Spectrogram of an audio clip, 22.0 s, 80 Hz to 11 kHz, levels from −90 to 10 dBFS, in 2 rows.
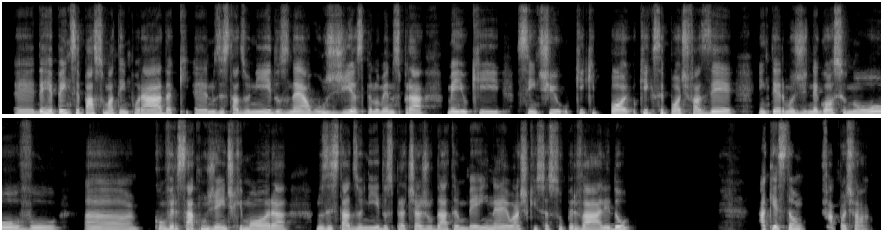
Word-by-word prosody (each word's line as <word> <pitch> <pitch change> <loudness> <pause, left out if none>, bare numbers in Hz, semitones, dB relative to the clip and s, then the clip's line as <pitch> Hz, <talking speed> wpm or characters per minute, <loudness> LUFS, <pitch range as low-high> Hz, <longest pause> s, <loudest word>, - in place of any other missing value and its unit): eh, 175 -1 -3
de 210 - +4
repente, 225 +1 +3
você 240 - +2
passa 220 -1 +1
uma 200 -2 +1
temporada 200 0 +3
aqui 300 - -11
eh, 180 -2 -2
nos 185 0 -1
Estados 190 0 -2
Unidos, 185 -1 0
né. 190 0 +3
Alguns 185 +1 0
dias, 195 +4 +1
pelo 180 -2 -2
menos 195 +1 0
pra 190 -3 +3 0.3
meio 195 0 +4
que 190 -3 -4 0.2
sentir 205 +3 -2
o 190 -2 -6
que 225 - -7
que 220 +2 -11
pode 200 -2 +4
o - - -13
que 245 - -1
que 230 - -12
você 225 - -3
pode 205 -3 -1
fazer, 195 -1 +2 0.3
em 195 -1 -2
termos 195 -1 +1
de 190 +2 -4
negócio 190 0 +1
novo. 185 0 +2 0.4
Hã, 170 -3 -2 0.2
conversar 220 0 +2
com 220 0 -1
gente 200 0 0
que 220 - -4
mora 200 -2 +1 0.4
nos 195 0 -1
Estados 200 -1 +1
Unidos 200 +3 -1
para 195 -3 -3
te 190 - -7
ajudar 180 -2 0
também, 175 +1 -2
né. 190 -2 0
Eu 180 -1 0
acho 180 +1 -2
que - - -10
isso 185 +2 -7
é - - -4
super 200 +2 -4
válido. 190 - +3 1.6
A 200 - +4
questão 230 +1 +1 0.2
fa 210 - -4
pode 190 -1 -4
falar. 150 - -5
195 Hz, 170 wpm, -23 LUFS, 180-205 Hz, 1.6 s, de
